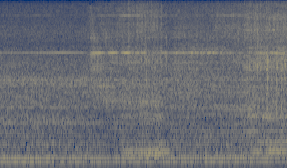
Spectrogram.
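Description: A hand saw trims the edge of a wooden door with a steady, rasping, continuous cut under a constant background hum, the stroke growing slightly louder partway through.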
